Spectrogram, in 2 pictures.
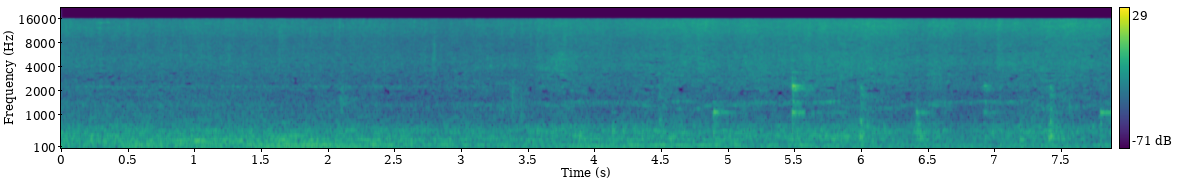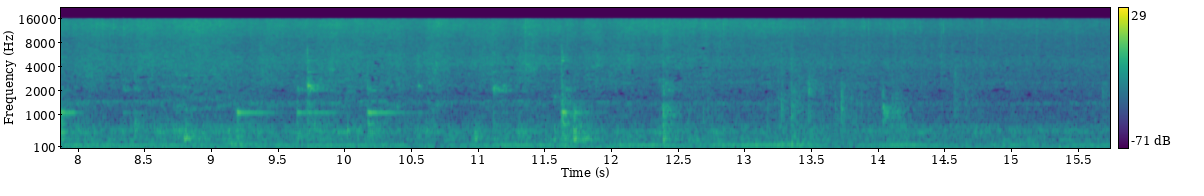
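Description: Potatoes fry with sautéed tomato in a pan for a drumstick and potato curry, a continuous close sizzle with frequent spatula scrapes and stirring clicks throughout.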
